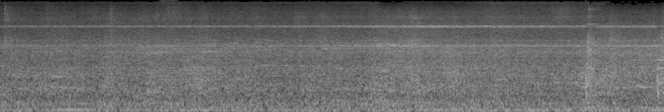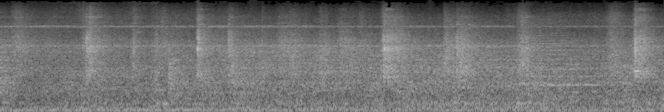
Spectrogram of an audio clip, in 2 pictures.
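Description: Train running on the track: a steady heavy rumble, with the clack of wheels over rail joints coming in from about six seconds in.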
